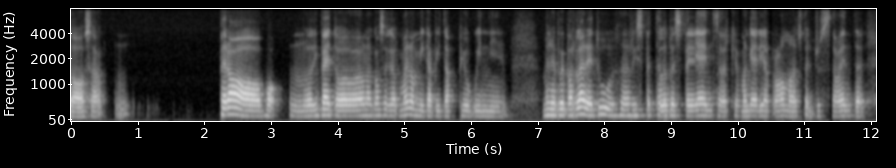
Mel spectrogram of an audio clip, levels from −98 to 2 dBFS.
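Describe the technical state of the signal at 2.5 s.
At 2.5 s the signal is intact, with no dropout, glitch or distortion, only the band limit of a G.722 call path that leaves nothing above 8 kHz.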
